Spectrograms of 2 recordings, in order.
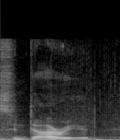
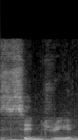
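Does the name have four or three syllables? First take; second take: four; three. First: The name has an extra middle syllable. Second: The name has no extra middle syllable. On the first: The speaker calls it wrong. "Not the Sindarian" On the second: The speaker calls it right. "Just the Sindrian diktat fleet"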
